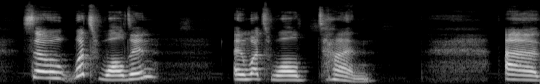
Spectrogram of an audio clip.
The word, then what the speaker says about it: Walton: what's Walden and what's Walton uh the street name was Walton w a l t o n but the map kept on calling it Walden w a l d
